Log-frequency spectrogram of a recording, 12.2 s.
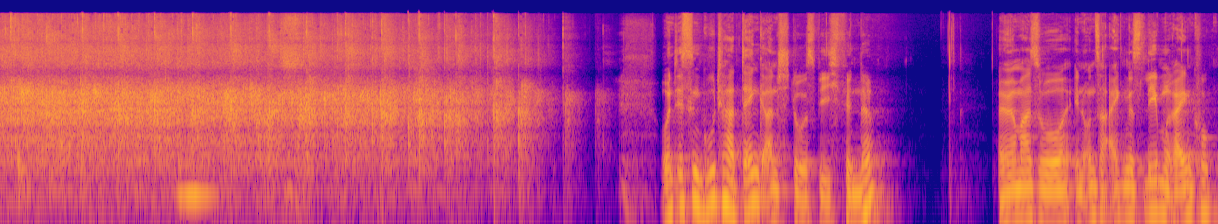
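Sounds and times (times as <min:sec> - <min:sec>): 
audience applause: 0:00.0 - 0:06.2
speech: 0:01.8 - 0:02.2, 0:06.6 - 0:09.0, 0:10.0 - 0:12.1.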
